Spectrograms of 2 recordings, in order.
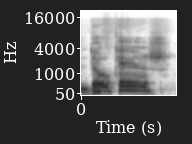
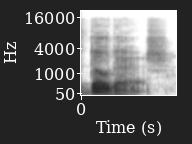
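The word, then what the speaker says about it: DoorDash: I think it's Docash.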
